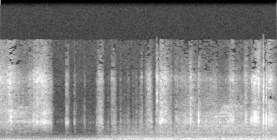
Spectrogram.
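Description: Faint rustling and scraping of a sheet of paper as fingers fold it and run along the crease, over a low steady hum.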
